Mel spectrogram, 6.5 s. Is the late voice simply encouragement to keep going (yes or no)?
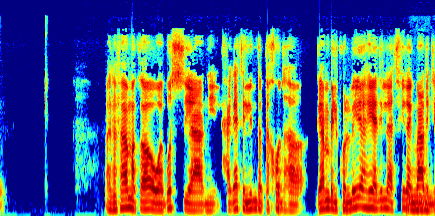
yes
